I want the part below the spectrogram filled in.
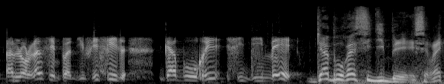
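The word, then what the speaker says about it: Gabourey Sidibe: Gabouré, Sidibé.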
